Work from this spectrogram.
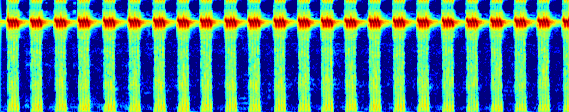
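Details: Natural cricket sound: a shrill, even train of short chirps at a steady pace of about four each second, clean and uninterrupted.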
